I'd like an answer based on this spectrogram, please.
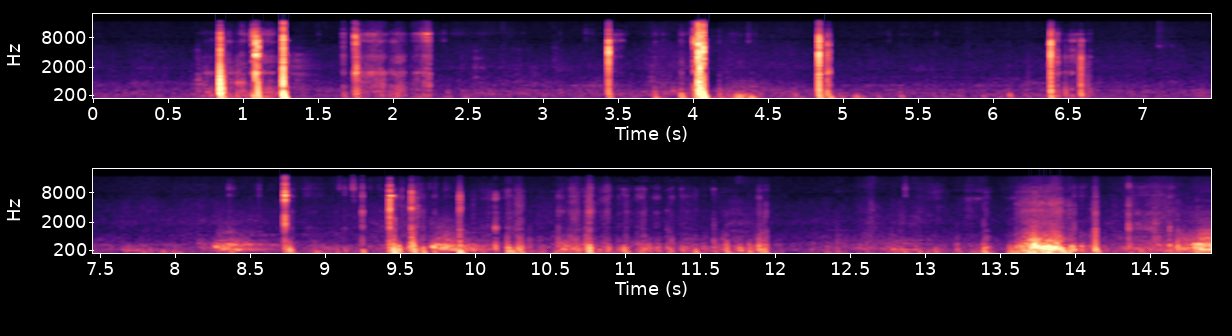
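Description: A string of sharp clicks and knocks, then rustling and handling noise close to the microphone, as equipment is being handled and set up. There is a louder rustle near the end.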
